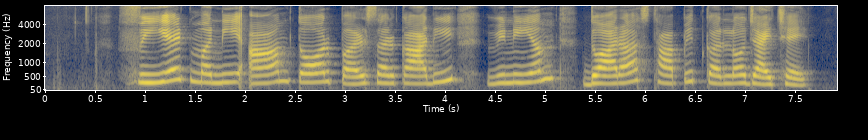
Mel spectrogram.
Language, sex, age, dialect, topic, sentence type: Maithili, female, 36-40, Angika, banking, statement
